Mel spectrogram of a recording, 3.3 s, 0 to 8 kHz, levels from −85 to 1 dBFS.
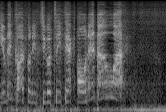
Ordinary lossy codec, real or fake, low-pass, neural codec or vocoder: none; fake; none; codec, 16 kHz, 0.3 kbps, FocalCodec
